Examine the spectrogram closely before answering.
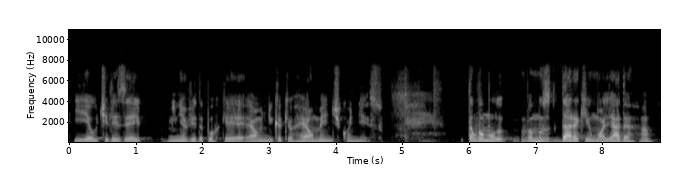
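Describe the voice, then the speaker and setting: A man, in his thirties, explains clearly and slowly like a patient teacher and laughs easily. His voice sits at a medium pitch. The recording sounds somewhat dull and muffled. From Ceará, Brazil. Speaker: Portuguese teacher. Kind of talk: podcast language lesson.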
